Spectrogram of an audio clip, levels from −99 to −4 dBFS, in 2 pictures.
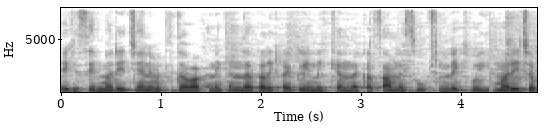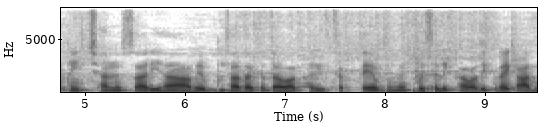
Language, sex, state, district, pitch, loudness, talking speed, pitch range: Bhojpuri, male, Bihar, Saran, 120 Hz, -28 LUFS, 250 wpm, 115-125 Hz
